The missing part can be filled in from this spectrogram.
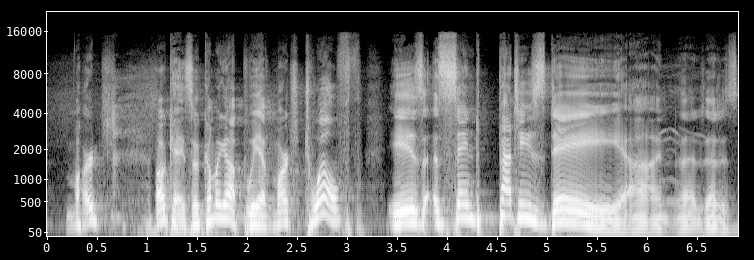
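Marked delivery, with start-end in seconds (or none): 2.0-5.8 poor put-on Irish accent, pitched up, "day" drawn out. Announcing an upcoming holiday on the calendar: bad irish accent. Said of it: "I did not do a good, uh, accent".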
